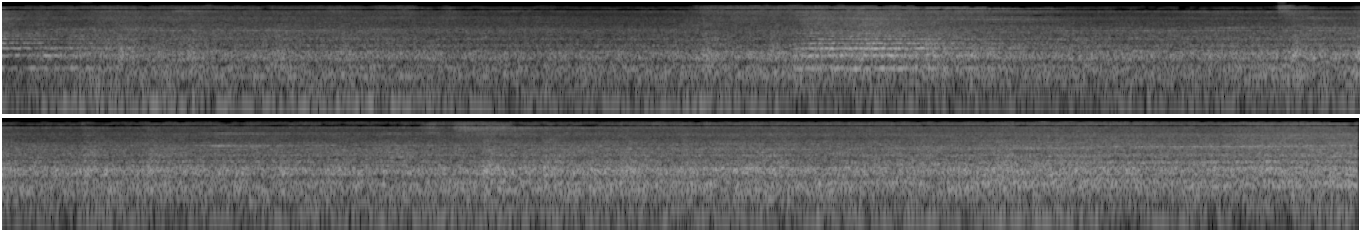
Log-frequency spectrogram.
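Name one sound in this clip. A subway train rushes past close by with a loud, steady roar and rattle.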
